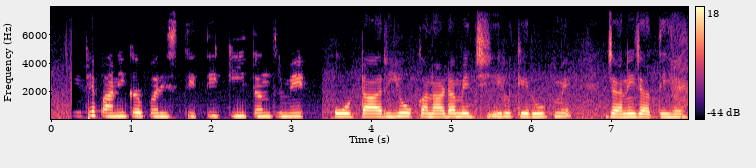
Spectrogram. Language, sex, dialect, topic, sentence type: Hindi, female, Hindustani Malvi Khadi Boli, agriculture, statement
